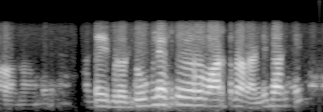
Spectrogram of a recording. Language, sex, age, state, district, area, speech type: Telugu, male, 18-30, Andhra Pradesh, Anantapur, urban, conversation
